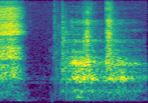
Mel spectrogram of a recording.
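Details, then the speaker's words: Oscar, a dog napping on his bed in a woodworking shop, gives short, rough, snorting breath noises, a light snore in a quiet room. "If you hear that snoring, that's Oscar. He's taking a nap. He likes to snore."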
